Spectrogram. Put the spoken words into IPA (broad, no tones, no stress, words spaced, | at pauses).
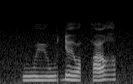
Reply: wyw ɗɘwqʊʁ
